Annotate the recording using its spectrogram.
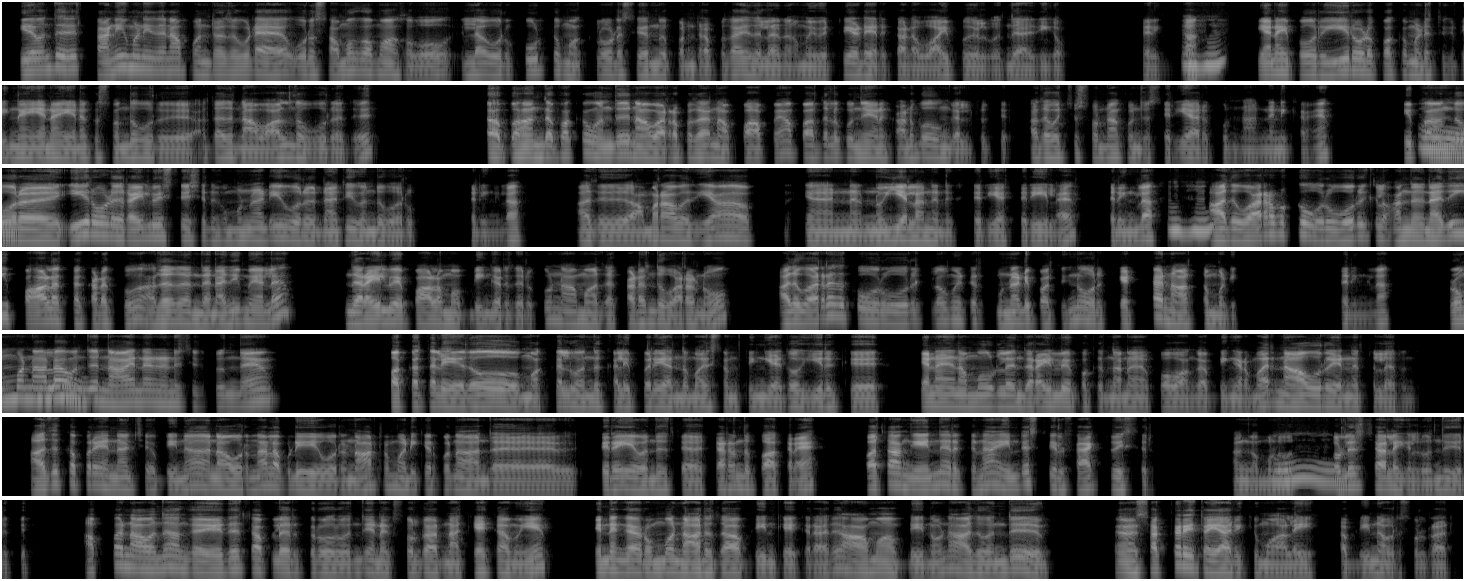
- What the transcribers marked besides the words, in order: in English: "சம்திங்"; in English: "இண்டஸ்ட்ரியல் ஃபேக்டரீஸ்"
- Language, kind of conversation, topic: Tamil, podcast, ஒரு நதியை ஒரே நாளில் எப்படிச் சுத்தம் செய்யத் தொடங்கலாம்?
